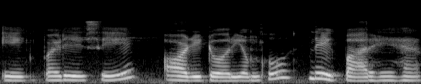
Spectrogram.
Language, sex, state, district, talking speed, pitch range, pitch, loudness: Hindi, female, Chhattisgarh, Raipur, 130 wpm, 180-205 Hz, 190 Hz, -16 LUFS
